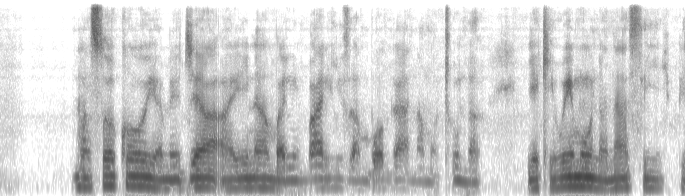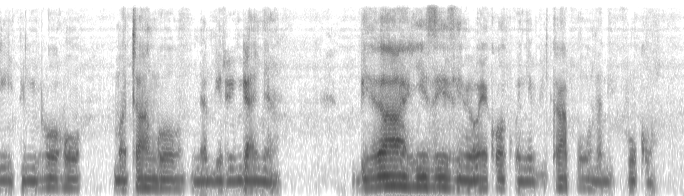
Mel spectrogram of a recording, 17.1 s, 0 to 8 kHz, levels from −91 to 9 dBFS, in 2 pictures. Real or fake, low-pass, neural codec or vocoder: fake; 7.2 kHz; codec, 24 kHz, 3 kbps, HILCodec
